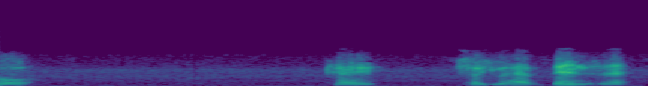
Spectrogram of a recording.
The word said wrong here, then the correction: benzene: I believe it's pronounced benzine, which is leukemia benzene. – And cancer causing. Yeah, benzene.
